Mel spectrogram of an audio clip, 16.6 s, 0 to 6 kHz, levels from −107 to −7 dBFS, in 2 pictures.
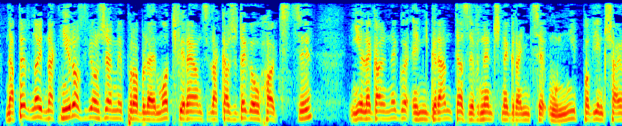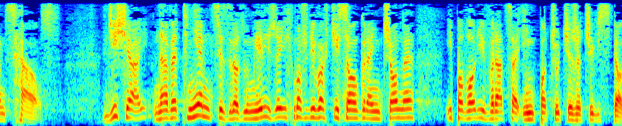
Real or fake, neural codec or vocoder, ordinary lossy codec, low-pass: real; none; none; 5.4 kHz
